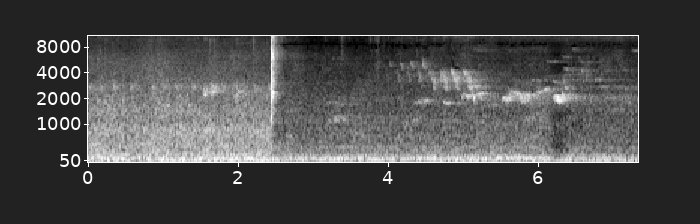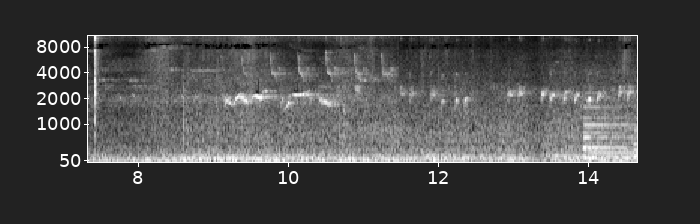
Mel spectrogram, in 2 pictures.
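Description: Small birds chirping in short calls over a steady background noise, after a rushing noise that stops with a sharp click about two and a half seconds in. Music with held notes comes in near the end.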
